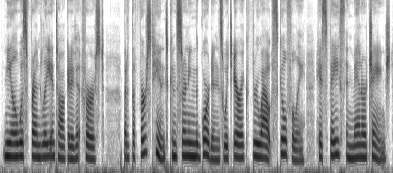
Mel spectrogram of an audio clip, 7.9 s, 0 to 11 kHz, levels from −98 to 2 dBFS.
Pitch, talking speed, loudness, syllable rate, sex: 210 Hz, 190 wpm, -17 LUFS, 5.2 syllables/s, female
